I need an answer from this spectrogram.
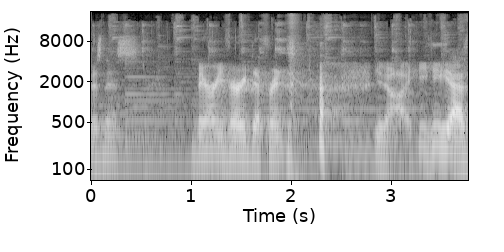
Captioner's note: chuckling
